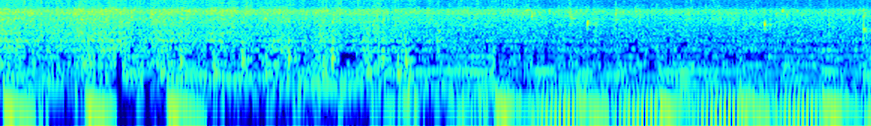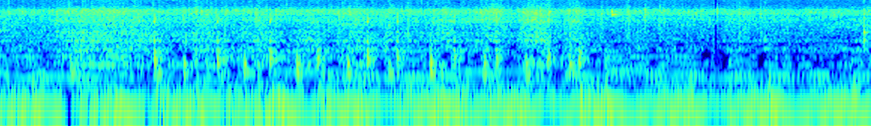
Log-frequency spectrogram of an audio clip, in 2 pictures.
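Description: A raw beef chapli kabab sizzling in hot oil in a frying pan, the sizzle loudest just after it goes in and easing slightly as it fries.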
